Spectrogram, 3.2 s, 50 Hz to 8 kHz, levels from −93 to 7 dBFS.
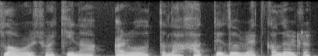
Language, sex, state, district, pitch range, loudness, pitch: Nagamese, female, Nagaland, Kohima, 170-180 Hz, -18 LUFS, 180 Hz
